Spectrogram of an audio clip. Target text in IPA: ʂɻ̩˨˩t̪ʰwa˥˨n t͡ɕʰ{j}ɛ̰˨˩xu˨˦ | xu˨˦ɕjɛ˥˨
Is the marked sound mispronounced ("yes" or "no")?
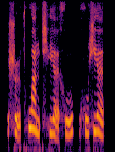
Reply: no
